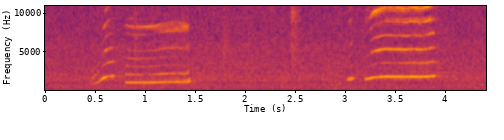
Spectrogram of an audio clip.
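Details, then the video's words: Angry four-month-old rose-ringed parakeet, with two sustained whistled calls. Each starts with a quick upward sweep and then holds a steady tone for about half a second. A quiet room hum sits underneath. "Angry Putu"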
